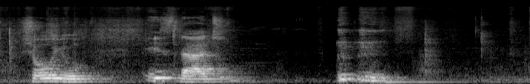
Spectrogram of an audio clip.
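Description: A man speaks calmly and close by, with pauses.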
